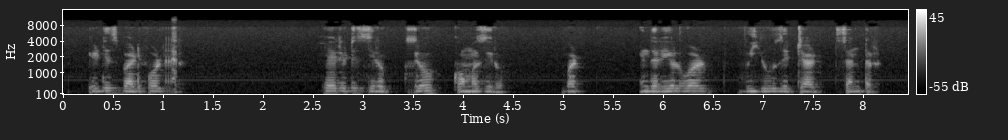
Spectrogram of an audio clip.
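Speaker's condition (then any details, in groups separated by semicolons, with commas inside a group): No condition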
